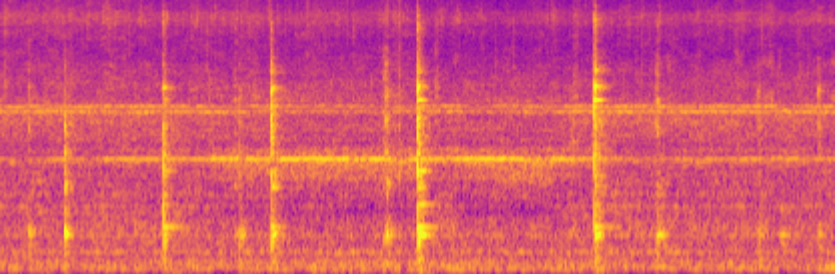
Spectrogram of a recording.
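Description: A wooden spatula stirring and scraping in a stainless steel pot, knocking against the pot about six times at uneven intervals. Dried anchovies, garlic and onion sizzle faintly in the oil underneath.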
